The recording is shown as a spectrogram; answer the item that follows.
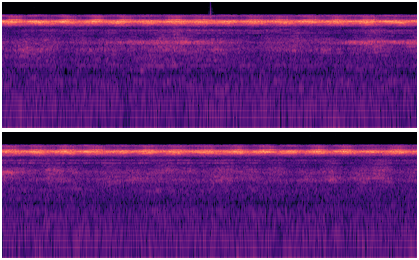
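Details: Crickets at night: one unbroken, piercing high trill, with occasional fainter, lower chirping phrases rising and fading underneath.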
